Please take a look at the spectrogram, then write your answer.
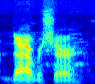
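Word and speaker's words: Darbyshire: Imagine the E is an A. Darbisher. And the I is a U. And the Darbisher. And then it's imagine it's spelled D A R B Y S H A.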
